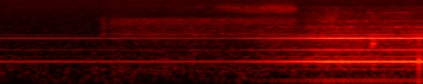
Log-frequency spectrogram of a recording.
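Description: A steady pitched tone with a few overtones. It is near silent for the first two seconds, then fades in over about a second and holds steady.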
